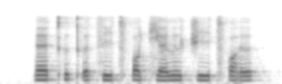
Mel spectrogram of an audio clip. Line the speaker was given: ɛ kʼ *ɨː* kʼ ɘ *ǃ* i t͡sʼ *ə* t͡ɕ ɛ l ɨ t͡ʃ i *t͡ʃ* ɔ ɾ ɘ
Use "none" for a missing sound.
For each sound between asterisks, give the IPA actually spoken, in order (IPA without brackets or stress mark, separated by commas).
ɨ, t͡s, ɔ, t͡sʼ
